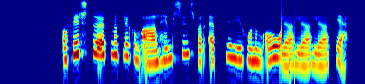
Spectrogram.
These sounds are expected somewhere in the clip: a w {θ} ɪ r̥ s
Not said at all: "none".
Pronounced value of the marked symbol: f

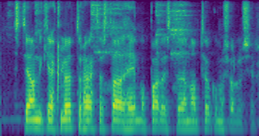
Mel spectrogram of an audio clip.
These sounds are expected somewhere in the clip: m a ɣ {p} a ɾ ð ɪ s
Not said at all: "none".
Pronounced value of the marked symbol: p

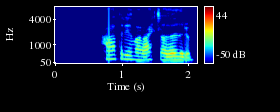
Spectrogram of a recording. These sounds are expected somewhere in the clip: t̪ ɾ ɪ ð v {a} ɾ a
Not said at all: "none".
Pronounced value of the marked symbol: a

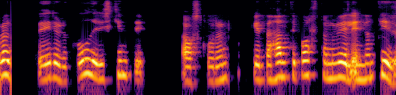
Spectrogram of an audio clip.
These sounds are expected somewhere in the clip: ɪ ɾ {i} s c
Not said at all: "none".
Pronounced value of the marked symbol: i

